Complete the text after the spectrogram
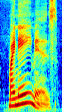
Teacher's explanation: if you stress name it sounds as if you're going to continue with more personal information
